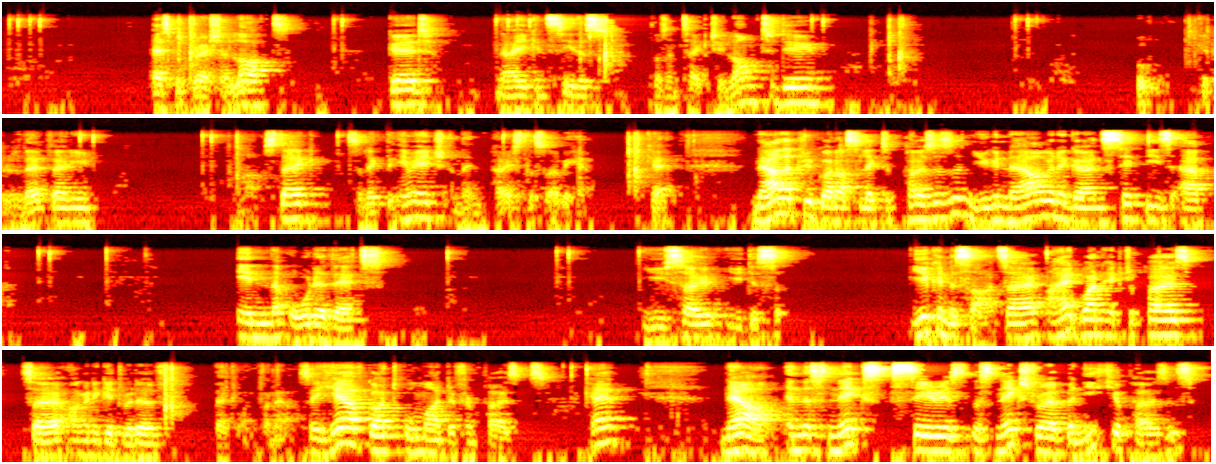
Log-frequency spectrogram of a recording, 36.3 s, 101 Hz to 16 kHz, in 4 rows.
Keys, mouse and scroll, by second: 0.1 click, 0.2 click, 1.3 ctrl+v, 2.5 click, 3.8 click, 3.9 click, 4.5 ctrl+v, 6.1 click, 6.6 ctrl+v, 7.7 click, 9.8 click, 10.6 click, 10.8 Delete, 11.7 click, 12.9 click, 13.0 click, 13.8 ctrl+v, 17.6 click, 18.5 click, 21.5 click, 22.4 click, 26.0 click, 28.5 Delete, 31.6 click.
